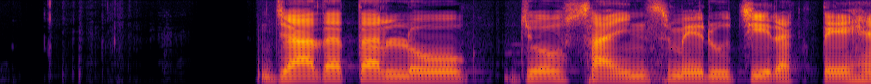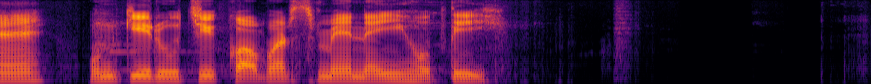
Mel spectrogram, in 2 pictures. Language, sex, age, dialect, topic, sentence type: Hindi, female, 56-60, Garhwali, banking, statement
